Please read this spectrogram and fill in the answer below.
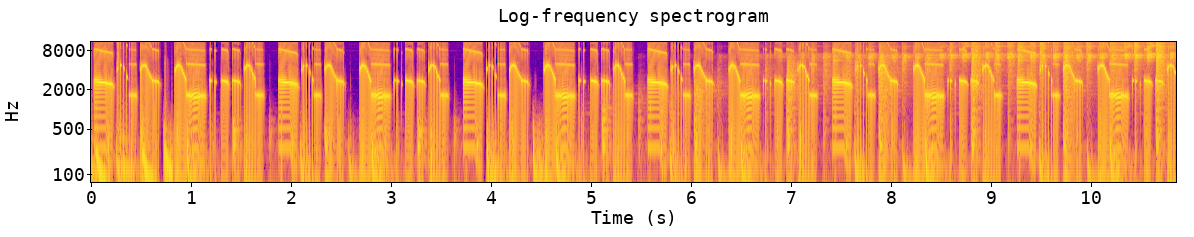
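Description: Electronic dance music from a live DJ set: a fast repeating synthesizer riff of short notes that slide down in pitch, over a drum-machine beat.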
